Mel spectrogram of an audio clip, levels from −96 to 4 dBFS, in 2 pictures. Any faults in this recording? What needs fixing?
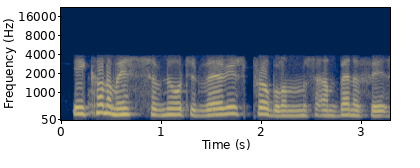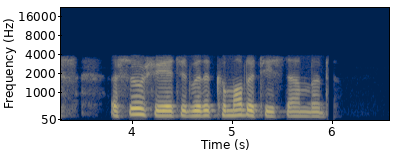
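Hard clipping runs from 0.15 to 0.68 s, where the speech is driven about 6 dB past what the signal path can carry. The peaks are sliced flat, and those squared-off tops generate high-order harmonics that come across as a gritty, crackling edge on each loud syllable in that opening half-second. Because the speech travels over a G.711 telephone line limited to roughly 150 Hz to 3.4 kHz, the highest of those harmonics are cut off, though the distortion below that limit remains. To prevent it, set input gain so peaks sit several decibels below full scale, or add a limiter ahead of the converter.

Packet loss filled with silence occurs at 5.96 to 6.02 s, a 60 ms gap near the end of the speech. The receiver had no audio for that span and inserted digital silence, so the speech drops out abruptly, with hard edges at each side of the gap. 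A 60 ms hole fits three consecutive 20 ms packets lost in one burst. To prevent it, use a jitter buffer with packet loss concealment, and investigate the network path for burst losses.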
